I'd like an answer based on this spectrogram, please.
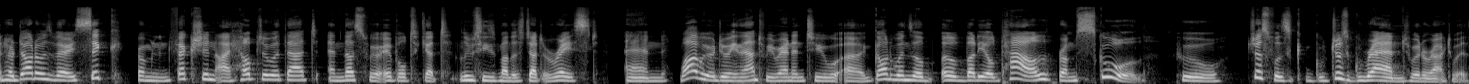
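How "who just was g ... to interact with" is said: dripping with sarcasm, said aside. Recapping a run-in with an old pal from school: sarcastic. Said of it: "I sense a lot of sarcasm".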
